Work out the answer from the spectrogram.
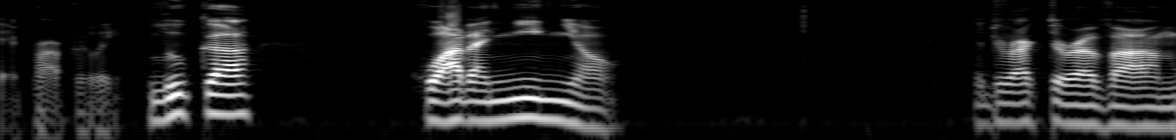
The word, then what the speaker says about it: Luca Guadagnino: try and my best to say it properly Luca Guadagnino the director of call me by her name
